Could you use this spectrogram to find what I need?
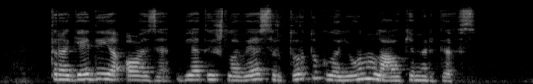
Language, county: Lithuanian, Kaunas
